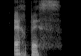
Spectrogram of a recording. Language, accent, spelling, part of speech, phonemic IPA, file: French, France, herpès, noun, /ɛʁ.pɛs/, LL-Q150 (fra)-herpès.wav
- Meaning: herpes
